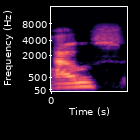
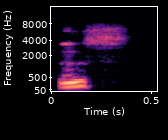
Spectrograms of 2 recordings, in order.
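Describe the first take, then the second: First: The word is said in a standard accent. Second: The word is said in a Scottish accent.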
